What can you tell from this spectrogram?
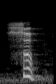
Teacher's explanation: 프 소리 대신 브로 바꿔서 발음을 하고 있습니다.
